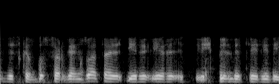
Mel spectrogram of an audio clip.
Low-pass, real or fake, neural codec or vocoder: 7.2 kHz; fake; codec, 16 kHz, 4.8 kbps, FACodec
